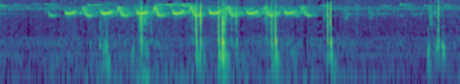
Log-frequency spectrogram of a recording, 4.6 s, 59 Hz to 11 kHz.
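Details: Recorded 2 September 2022 in Bory Tucholskie, Poland, a great tit close to the camera gives a short string of fast, high, curling notes among repeated sharp knocks.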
